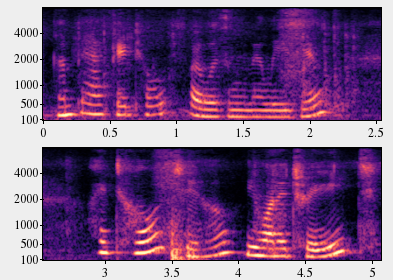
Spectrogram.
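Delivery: high cooing reassurance to the dogs; sing-song pet voice. Real, not acted.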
